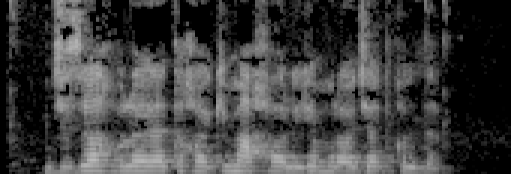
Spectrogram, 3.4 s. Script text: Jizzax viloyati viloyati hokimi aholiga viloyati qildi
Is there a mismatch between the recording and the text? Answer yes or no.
yes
